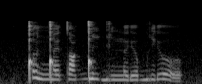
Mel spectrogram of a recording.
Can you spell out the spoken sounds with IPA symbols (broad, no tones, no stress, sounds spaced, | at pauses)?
ǃ ə ŋ͡ǃ ɛ t ɑ ŋ͡ǃ i ɡ i n ə ɾʲ ə b i ɾʲ ɤ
